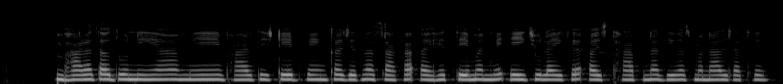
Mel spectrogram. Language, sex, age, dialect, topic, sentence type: Chhattisgarhi, female, 18-24, Northern/Bhandar, banking, statement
